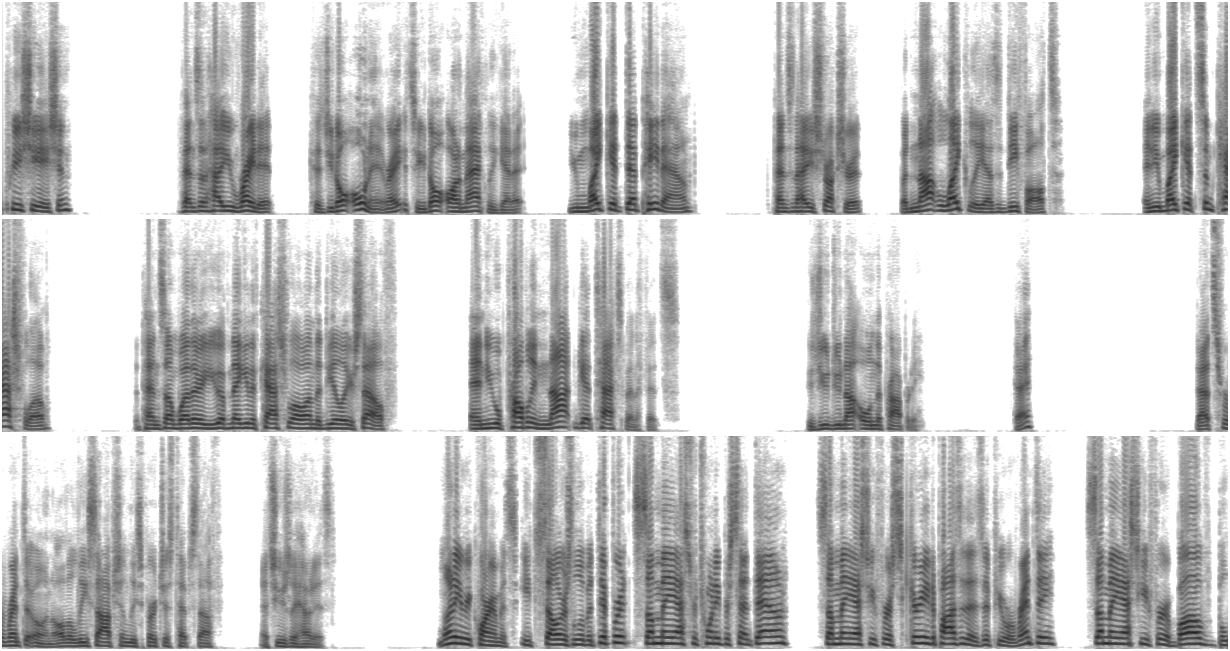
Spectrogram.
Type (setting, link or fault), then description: setting, live audience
